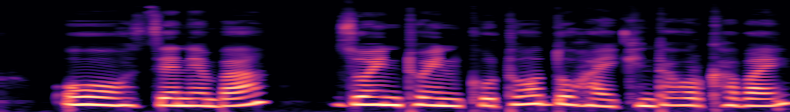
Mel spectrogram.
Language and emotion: Bodo, neutral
